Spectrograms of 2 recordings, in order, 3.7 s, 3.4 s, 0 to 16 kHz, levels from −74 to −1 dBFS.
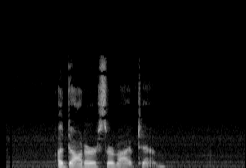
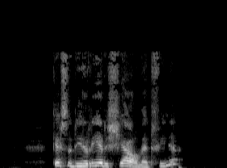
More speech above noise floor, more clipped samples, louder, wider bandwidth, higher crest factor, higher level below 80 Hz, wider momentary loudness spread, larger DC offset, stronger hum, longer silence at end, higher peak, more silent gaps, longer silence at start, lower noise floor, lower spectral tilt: second, 34 dB vs 53 dB; neither; about the same, -21 LUFS vs -21 LUFS; about the same, 11 kHz vs 11.5 kHz; about the same, 22 dB vs 18 dB; second, -76 dBFS vs -58 dBFS; first, 18 LU vs 10 LU; neither; neither; first, 1.25 s vs 0.7 s; first, -2 dBFS vs -6 dBFS; neither; about the same, 0.85 s vs 0.8 s; second, -55 dBFS vs -74 dBFS; about the same, -4 dB/octave vs -5 dB/octave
